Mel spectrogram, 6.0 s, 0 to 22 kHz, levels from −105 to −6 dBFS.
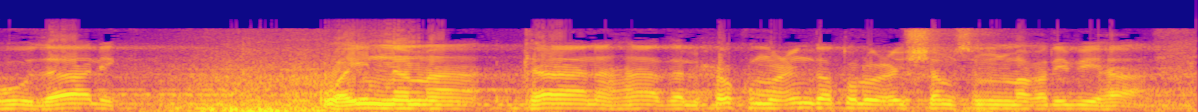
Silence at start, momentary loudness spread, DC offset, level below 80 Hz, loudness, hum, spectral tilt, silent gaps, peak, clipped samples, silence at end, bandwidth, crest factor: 0 s; 9 LU; under 0.1%; -22 dBFS; -10 LUFS; none; -6 dB/octave; none; 0 dBFS; 2%; 0 s; 11 kHz; 10 dB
